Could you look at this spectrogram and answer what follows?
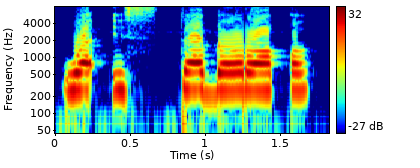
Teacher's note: یہاں با ساکن ہے تو با کا حکم ہوا قلقلہ. قلقلہ کا معنی ہے حرف ساکن کو ہلانا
